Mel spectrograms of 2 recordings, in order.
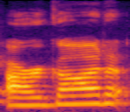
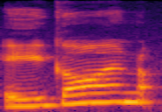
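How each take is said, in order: First: The word is said with an R sound. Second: The word is said without an R sound. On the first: The speaker calls it wrong. "I say Argon like twenty billion times" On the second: The speaker calls it right. "There's no R"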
